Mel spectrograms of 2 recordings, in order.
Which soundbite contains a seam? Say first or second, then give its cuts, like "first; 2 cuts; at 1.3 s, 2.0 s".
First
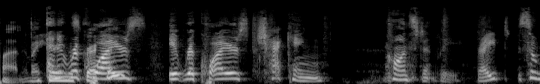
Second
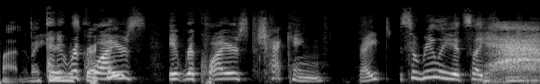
second; 1 cut; at 3.5 s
